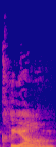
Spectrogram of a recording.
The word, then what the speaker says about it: Cle Elum: Cleellum. That's how you pronounce it.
